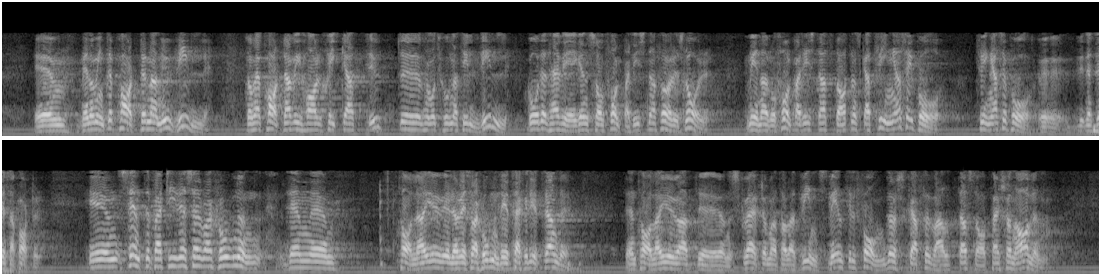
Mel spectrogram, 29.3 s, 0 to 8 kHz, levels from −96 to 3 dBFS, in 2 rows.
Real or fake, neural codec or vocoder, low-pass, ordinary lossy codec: real; none; 7.2 kHz; AAC, 16 kbps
